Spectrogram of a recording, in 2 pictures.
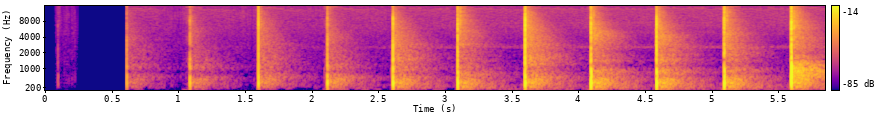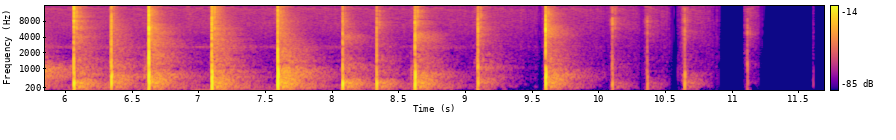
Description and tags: Me clapping my hands.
